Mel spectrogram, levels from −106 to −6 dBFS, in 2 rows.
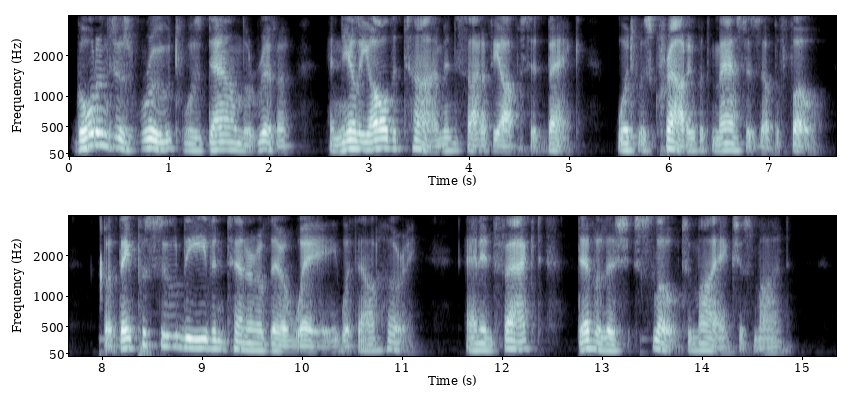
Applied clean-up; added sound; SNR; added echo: neural mask model DeepFilterNet 3.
